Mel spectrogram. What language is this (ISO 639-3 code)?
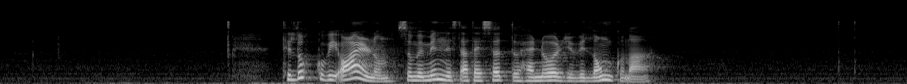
fao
